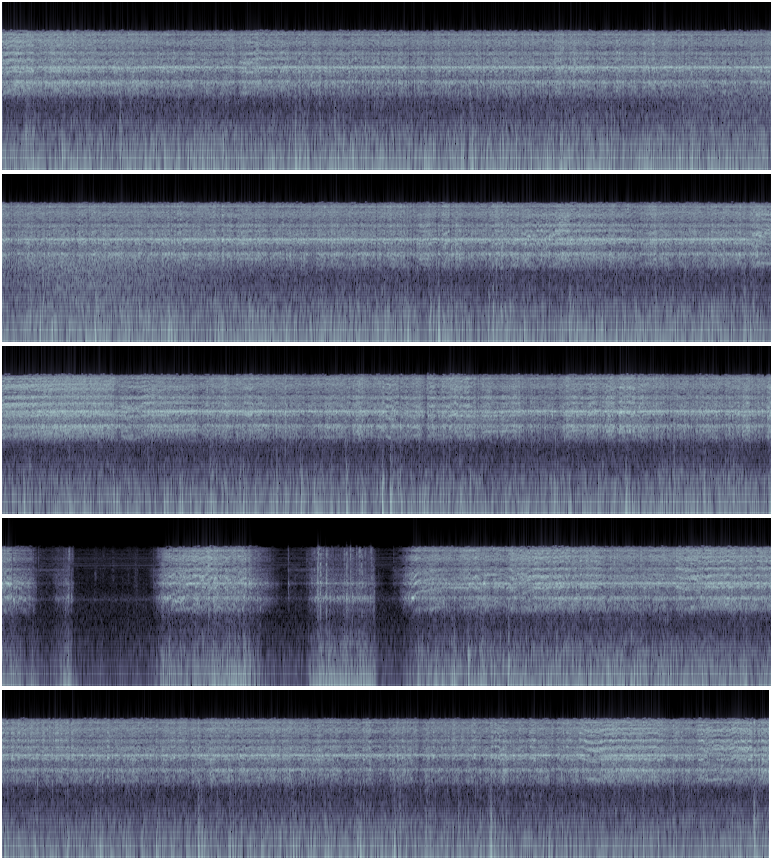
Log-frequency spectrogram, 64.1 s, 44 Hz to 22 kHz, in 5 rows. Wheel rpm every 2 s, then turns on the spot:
230, 230, 230, 240, 230, 230, 230, 230, 230, 230, 230, 230, 230, 230, 230, 240, 220, 230, 230, 70, 50, 80, 70, 220, 230, 230, 230, 230, 230, 230, 230, 220.
none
